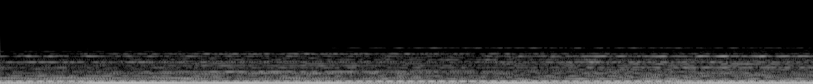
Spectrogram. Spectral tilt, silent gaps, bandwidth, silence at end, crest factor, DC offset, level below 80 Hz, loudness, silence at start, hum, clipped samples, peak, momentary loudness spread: -13 dB/octave; none; 2.2 kHz; 0 s; 10 dB; 1%; -24 dBFS; -26 LUFS; 0 s; none; under 0.1%; -14 dBFS; 4 LU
